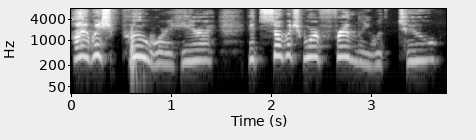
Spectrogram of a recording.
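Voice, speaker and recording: Storybook piglet, played by a woman: small timid male, thin high squeak, anxious and childlike. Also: lively intonation, a little slow. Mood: worried, hopeful. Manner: fretful, earnest, childlike.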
